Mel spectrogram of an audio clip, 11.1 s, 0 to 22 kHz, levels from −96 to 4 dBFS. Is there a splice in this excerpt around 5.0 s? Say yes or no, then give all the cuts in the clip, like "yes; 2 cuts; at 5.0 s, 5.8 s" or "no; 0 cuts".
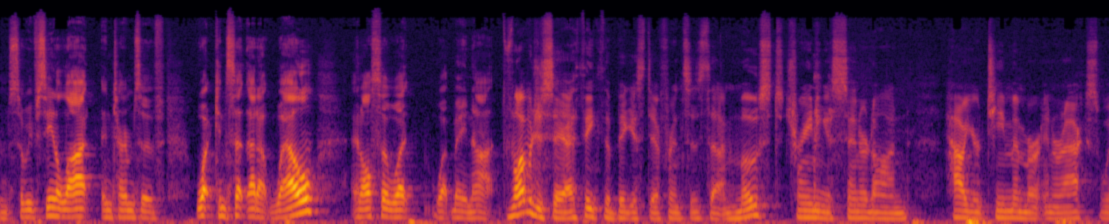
yes; 1 cut; at 5.0 s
